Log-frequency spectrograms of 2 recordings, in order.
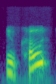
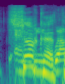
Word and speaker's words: Sukkot: So some people pronounce it sukkot. But that is what I call the Ashkenaz pronunciation, the kind of old Hebrew pronunciation. Oh, it's okay. There's nothing wrong with it. And so if you're pronouncing it with the modern Hebrew accent, it's Sukkot. It's exactly the same word.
